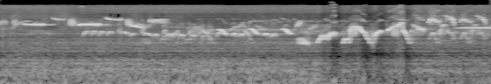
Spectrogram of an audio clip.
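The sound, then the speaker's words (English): Songbirds chirping in backyard ambience recorded at a doghouse: many quick, high twittering calls and trills overlap continuously above a steady low background hiss. “The ambient sound is coming from the doghouse, but it's meant to refer to the whole space, and it's classic backyard sounds.”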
